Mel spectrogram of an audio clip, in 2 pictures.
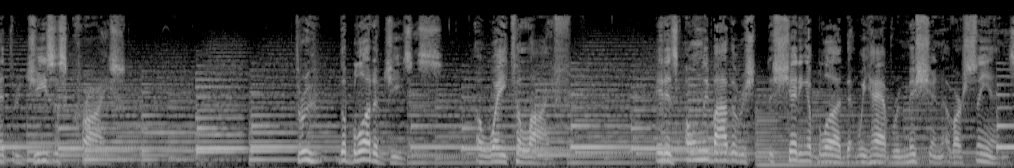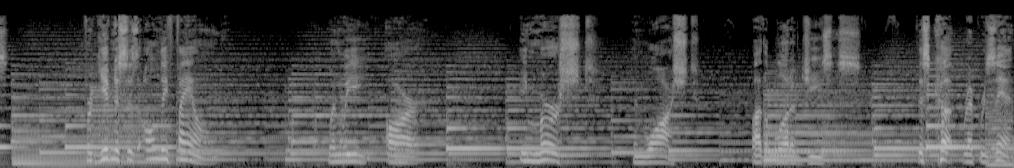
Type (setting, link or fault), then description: setting, large echoing room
